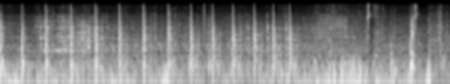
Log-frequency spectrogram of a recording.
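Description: Hammer blows while fastening a ridge cap tile on a tile roof: a quick run of sharp strikes, about three to four a second, then a pause and two more blows near the end.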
